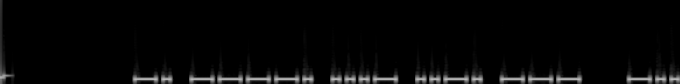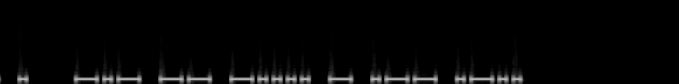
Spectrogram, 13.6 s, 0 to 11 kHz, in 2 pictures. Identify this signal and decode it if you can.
Morse code, heard as a keyed tone, about 17 wpm, 700 Hz. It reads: N9VFO DE KM6TWL
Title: USA Callsign DE Callsign 17wpm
